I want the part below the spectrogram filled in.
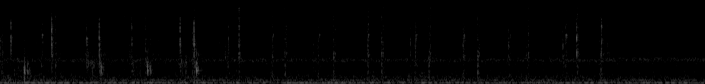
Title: PANASONIC LUMIX G9 BODY RATTLING NOISE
